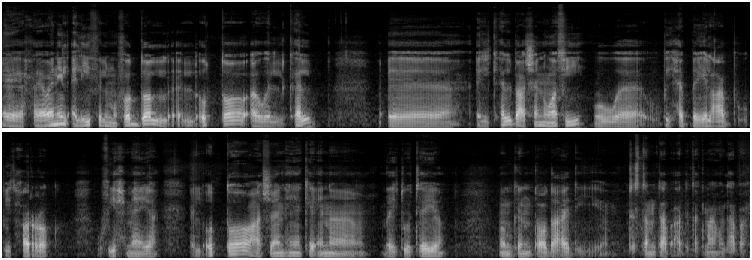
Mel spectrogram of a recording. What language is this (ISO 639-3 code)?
arz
